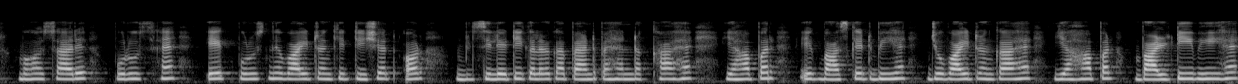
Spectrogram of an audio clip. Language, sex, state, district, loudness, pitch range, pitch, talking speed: Hindi, female, Bihar, Supaul, -20 LUFS, 245-265 Hz, 255 Hz, 170 wpm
